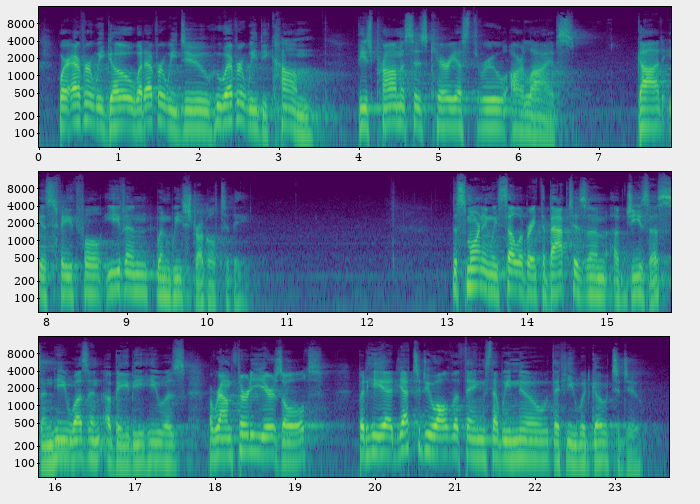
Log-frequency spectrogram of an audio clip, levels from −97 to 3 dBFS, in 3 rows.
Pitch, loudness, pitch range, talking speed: 125 Hz, -23 LUFS, 100-140 Hz, 155 wpm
